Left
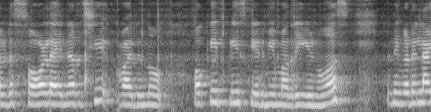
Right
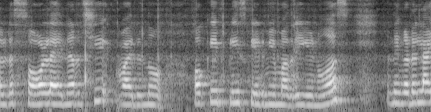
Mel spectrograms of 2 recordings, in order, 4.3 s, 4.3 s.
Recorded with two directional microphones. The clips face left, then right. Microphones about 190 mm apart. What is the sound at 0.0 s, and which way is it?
A woman's voice, 10° left (ahead or behind).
